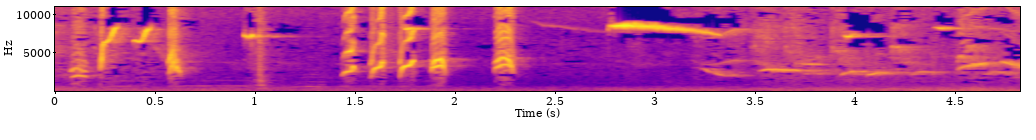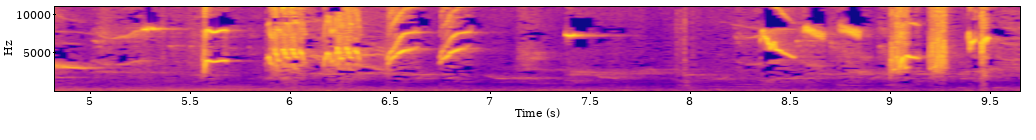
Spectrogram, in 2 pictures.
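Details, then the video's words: Orange-headed thrush singing in the ngecip, ngecit and ngeplong style meant to make other birds join in: dense bursts of very high chirps alternating with longer slurred whistles and descending warbled notes, many repeated rapidly. "SUARA ANIS MERAH NGECIP NGECIT NGEPLONG PEMANCING BIRAHI AGAR IKUT BUNYI"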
